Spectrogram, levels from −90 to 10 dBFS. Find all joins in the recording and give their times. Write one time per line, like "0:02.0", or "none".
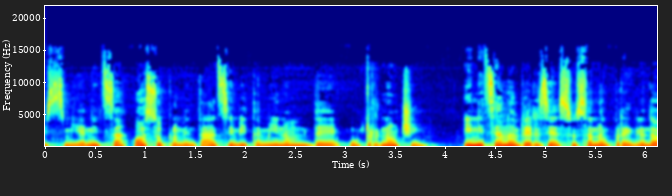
none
